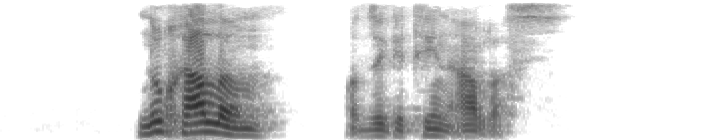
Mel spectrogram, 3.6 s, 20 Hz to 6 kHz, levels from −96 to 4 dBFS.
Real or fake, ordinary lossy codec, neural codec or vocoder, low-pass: real; AAC, 48 kbps; none; 5.4 kHz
